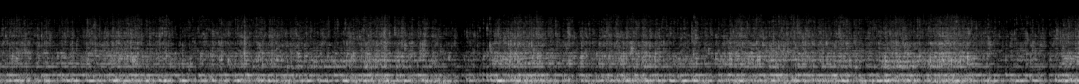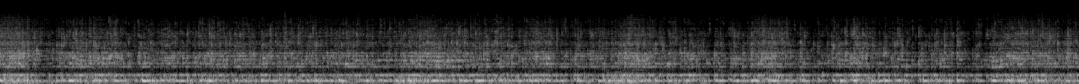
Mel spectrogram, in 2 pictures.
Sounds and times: water pool machine 0.0 - 21.5

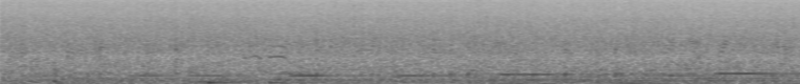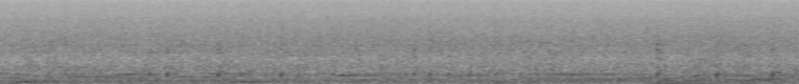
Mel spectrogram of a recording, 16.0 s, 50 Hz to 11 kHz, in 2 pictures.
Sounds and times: fountain water fizzes 0.0 - 15.9
Tourists from all nations still group here, sitting around the edge, chatting 0.0 - 15.9

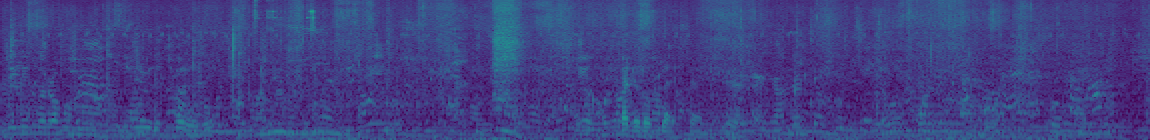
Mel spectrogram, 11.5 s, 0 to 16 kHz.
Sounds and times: Men sitting and drinking Kava, chatting 0.0 - 11.2

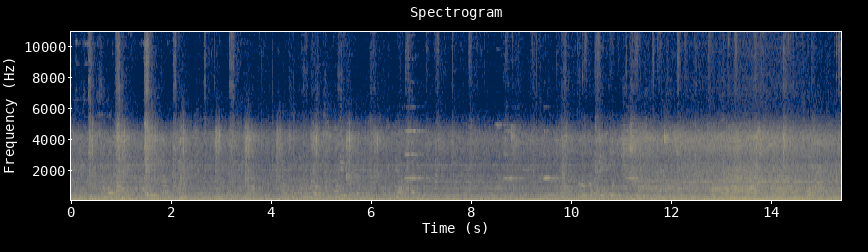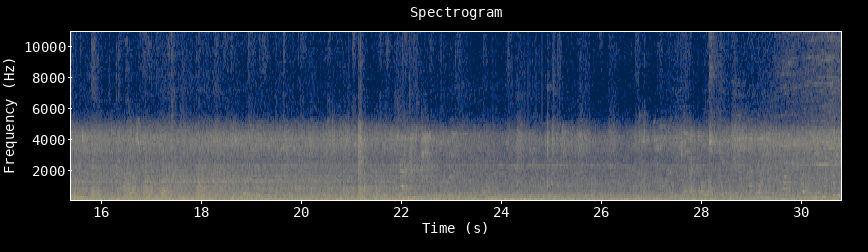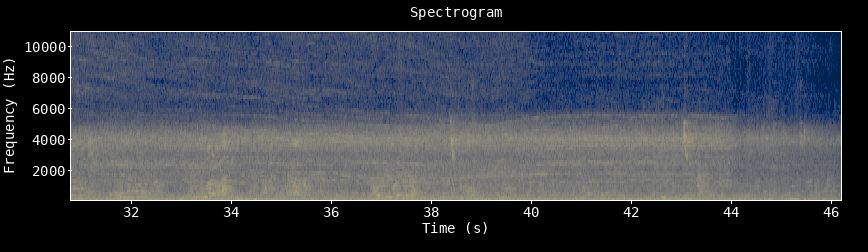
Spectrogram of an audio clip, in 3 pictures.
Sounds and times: Traffic Sound 12.2 - 19.7

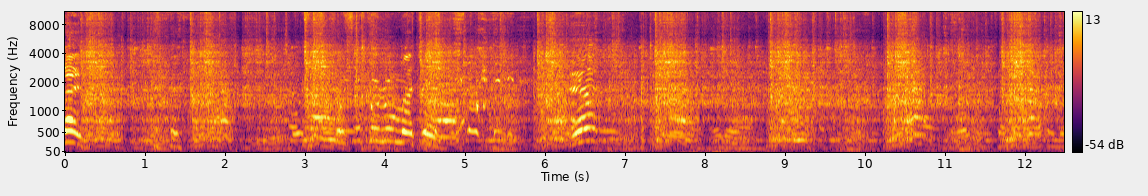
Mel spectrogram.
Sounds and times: laughter 0.8 - 2.2
laughter 2.9 - 7.3

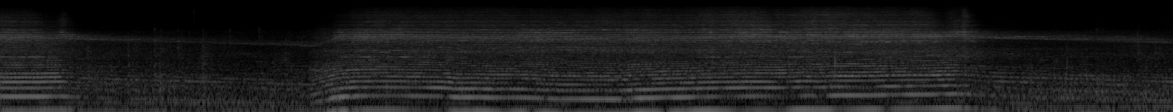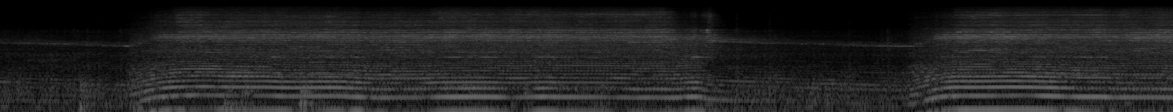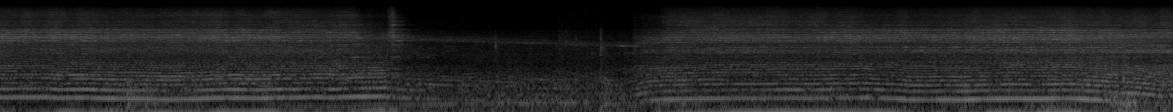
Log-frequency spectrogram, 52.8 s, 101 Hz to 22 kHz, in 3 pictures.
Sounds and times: other engines that are busy working 0.0 - 52.7
passing by construction wagon 0.0 - 52.7

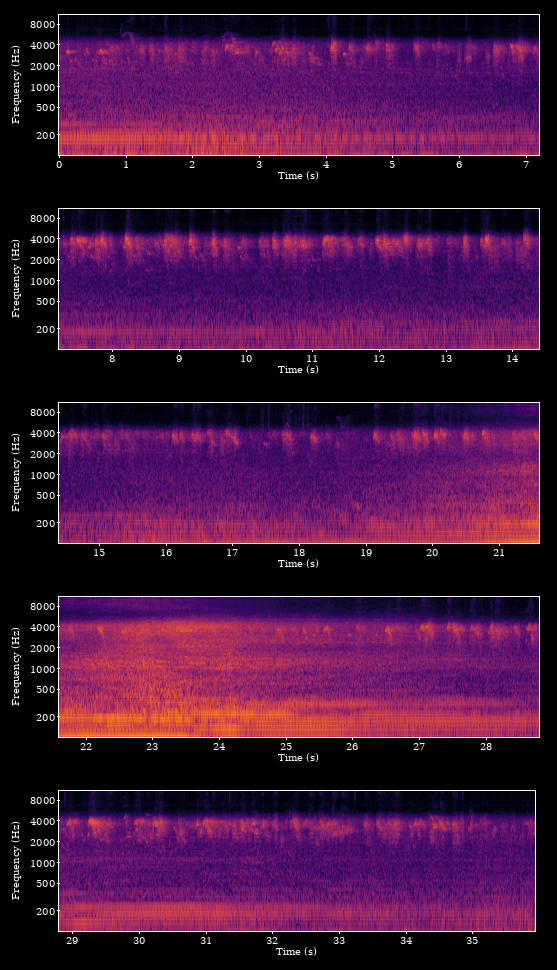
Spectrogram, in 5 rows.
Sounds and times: Birdsong 0.0 - 35.9
Traffic Sound 0.0 - 35.9

